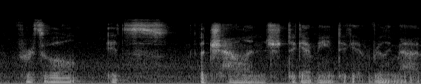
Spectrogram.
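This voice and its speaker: A soft-spoken man talks in a relaxed tone with fairly even intonation. Noticeable background noise can be heard. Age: 20s. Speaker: ASMR creator. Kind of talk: casual softly spoken Q&A to camera. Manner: soft-spoken, relaxed.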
